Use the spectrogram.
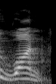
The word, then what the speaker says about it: one: यहाँ पे देखिए 1, तो ये ओ तो कहने को वावल है, लेकिन इसका प्रोनाउंसिएशन कैसा है, ऐसा 1, यानी कि ऐसा वाला W वाला प्रोनाउंसिएशन है।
